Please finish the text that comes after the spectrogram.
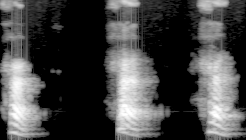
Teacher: अब जब हवा यहाँ से निकलती है, ये जो आप गले से आप बोलते हैं ह, ह, ह, तो ये क्या होता है, आपका ग्लोटल साउंड होता है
